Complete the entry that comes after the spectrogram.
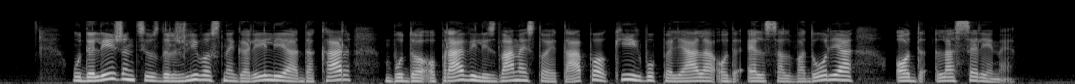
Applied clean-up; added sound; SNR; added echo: none; none; none; none.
